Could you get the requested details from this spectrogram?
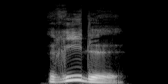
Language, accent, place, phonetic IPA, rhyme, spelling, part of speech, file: German, Germany, Berlin, [ˈʁiːdl̩], -iːdl̩, Riedel, noun / proper noun, De-Riedel.ogg
- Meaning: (noun) ridge (“length of high ground”); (proper noun) Riedel: a surname from landforms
